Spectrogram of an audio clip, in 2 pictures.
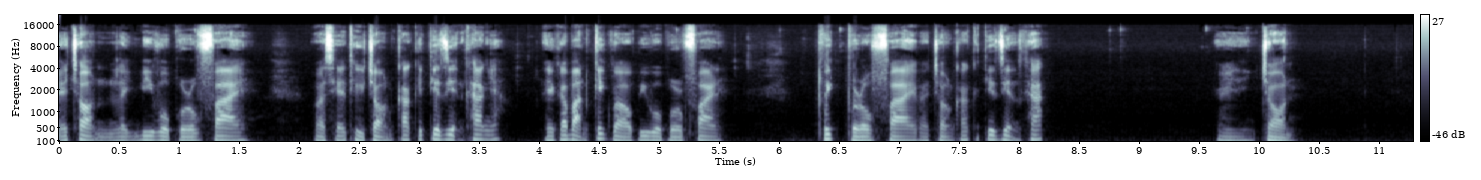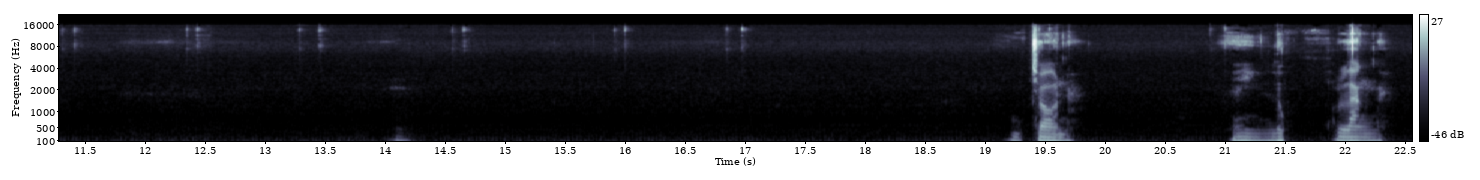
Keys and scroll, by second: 3.8 ctrl+3, 6.7 Escape.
